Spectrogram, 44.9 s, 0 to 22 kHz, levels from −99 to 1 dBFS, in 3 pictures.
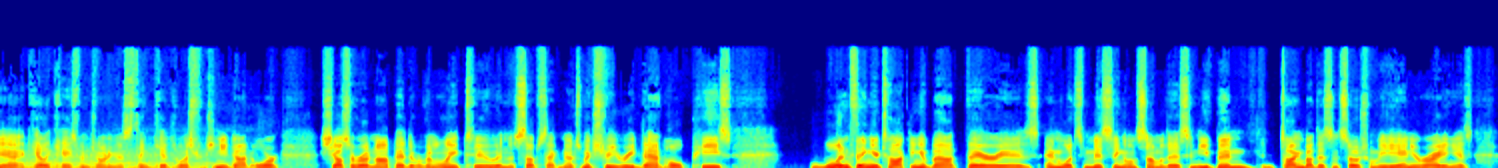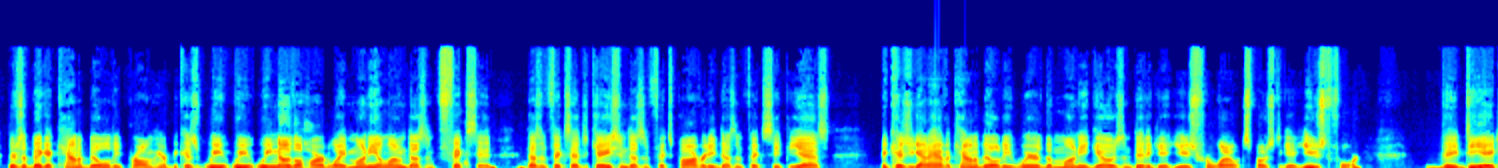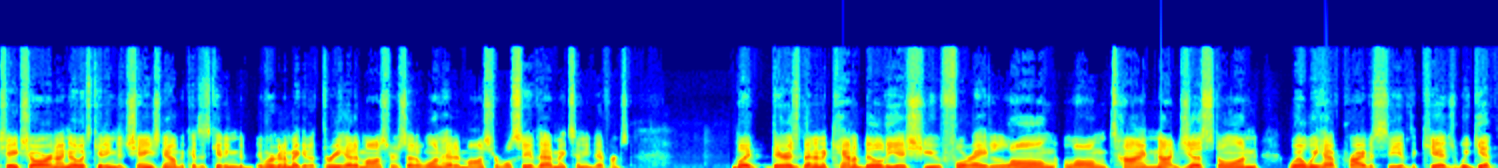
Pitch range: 110-130 Hz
